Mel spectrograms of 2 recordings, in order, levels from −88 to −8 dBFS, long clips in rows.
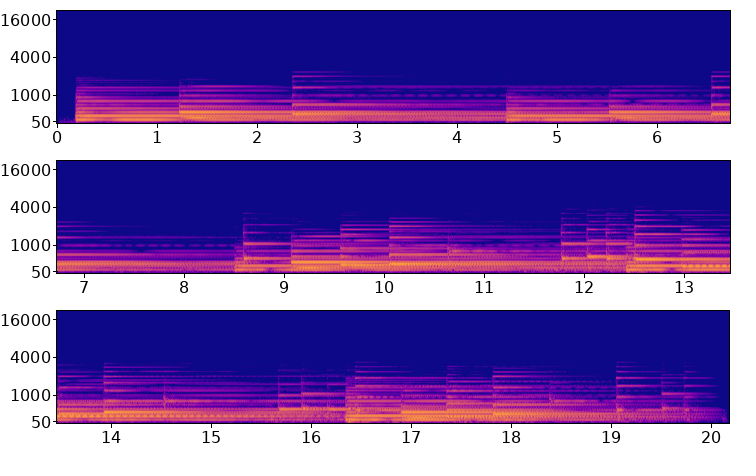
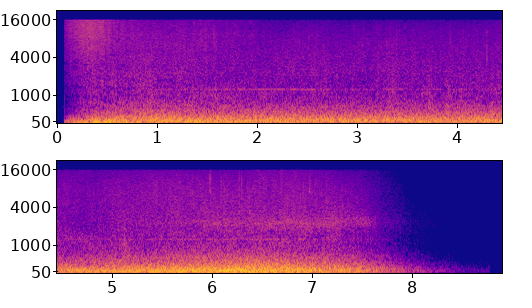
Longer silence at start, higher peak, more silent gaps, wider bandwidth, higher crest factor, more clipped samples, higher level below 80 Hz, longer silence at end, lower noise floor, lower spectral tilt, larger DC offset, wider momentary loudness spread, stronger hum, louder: about the same, 0.2 s vs 0.1 s; second, -18 dBFS vs -10 dBFS; neither; second, 3.7 kHz vs 16 kHz; about the same, 16 dB vs 16 dB; neither; second, -62 dBFS vs -30 dBFS; second, 0.3 s vs 0.95 s; second, -56 dBFS vs -67 dBFS; first, -12 dB/octave vs -6.5 dB/octave; neither; first, 15 LU vs 9 LU; neither; second, -34 LUFS vs -27 LUFS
